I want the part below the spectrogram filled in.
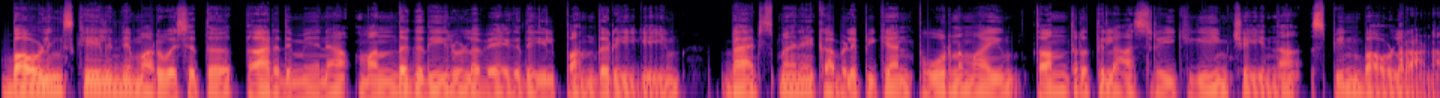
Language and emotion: Malayalam, neutral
